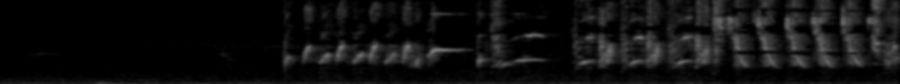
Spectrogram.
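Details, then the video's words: Song of a European goldfinch beginning after a second of near silence: a whistled rising phrase, sliding notes, then a fast run of repeated twittering notes. "Beautiful goldfinch singing"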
